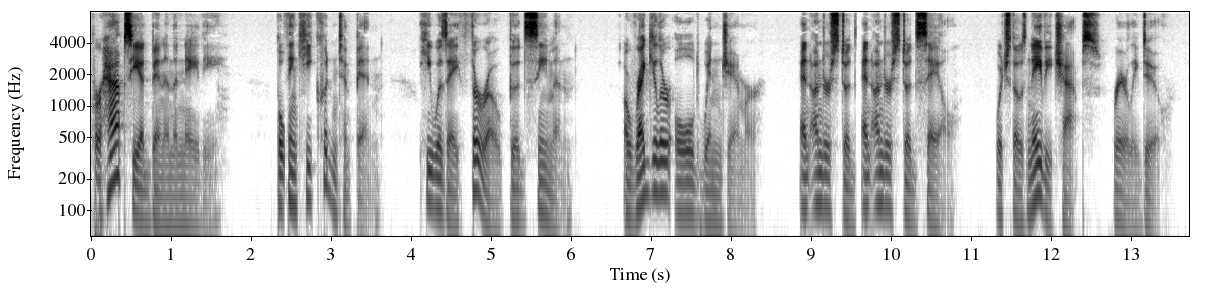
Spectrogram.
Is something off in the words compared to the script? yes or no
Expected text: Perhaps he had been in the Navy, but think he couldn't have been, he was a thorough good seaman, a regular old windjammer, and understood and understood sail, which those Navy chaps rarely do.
no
